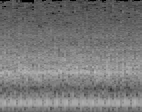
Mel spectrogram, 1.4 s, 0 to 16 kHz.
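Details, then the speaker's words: 1996 Nissan Maxima, old car with battery terminals needing cleaning: engine turned over but didn't sound right, steady, slightly uneven pulsing beat at idle that doesn't settle; rough running, cause unknown. "sure enough it turned over i don't know it's weird isn't it it didn't sound right to me"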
